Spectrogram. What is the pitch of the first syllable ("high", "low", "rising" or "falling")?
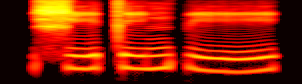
rising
